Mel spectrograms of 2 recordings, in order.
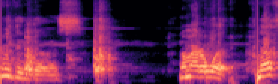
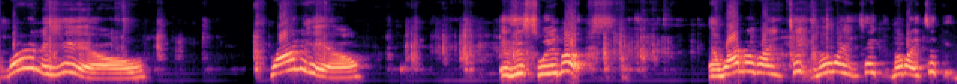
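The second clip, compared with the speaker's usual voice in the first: mock outrage; 7 semitones higher than usual. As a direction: replay baffled indignation at the price. Retelling outrage at melon price.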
